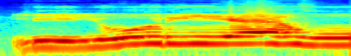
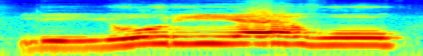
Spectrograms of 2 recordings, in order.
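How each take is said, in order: No difference in how they are said.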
